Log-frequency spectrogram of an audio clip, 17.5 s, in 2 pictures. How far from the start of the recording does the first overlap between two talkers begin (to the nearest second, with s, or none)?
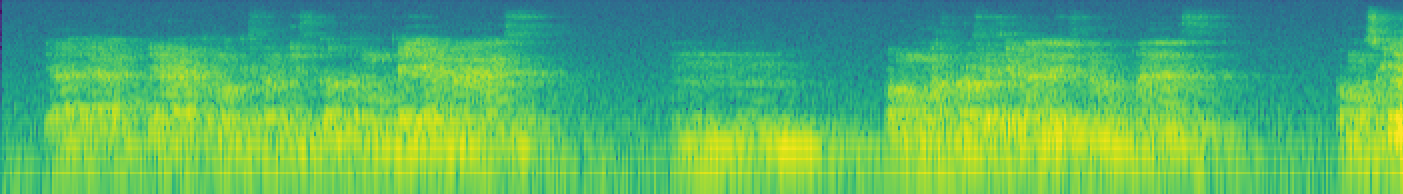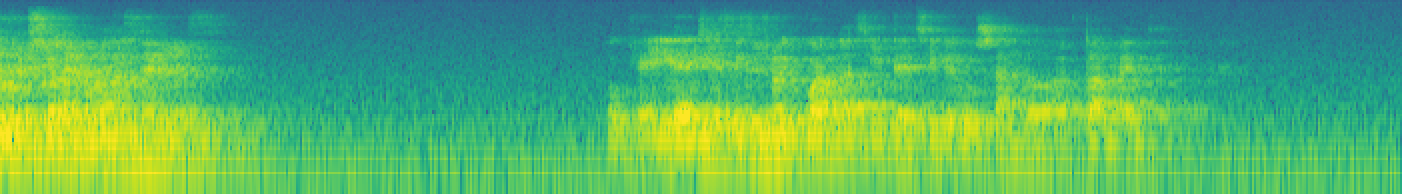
8 s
